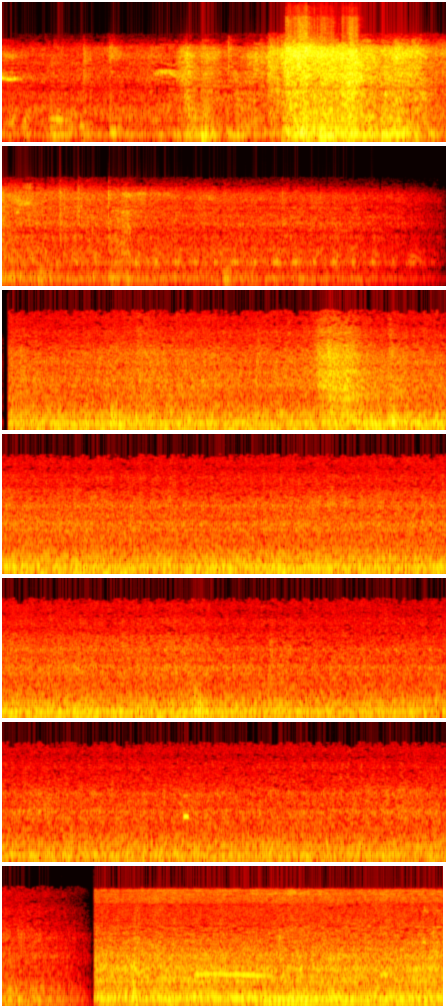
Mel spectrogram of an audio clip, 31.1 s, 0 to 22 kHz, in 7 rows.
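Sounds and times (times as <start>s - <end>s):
engine with whistle-like tone: 0.0s - 0.6s, 4.6s - 9.7s, 21.1s - 31.0s
heavy vehicle engine running: 3.5s - 31.0s.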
